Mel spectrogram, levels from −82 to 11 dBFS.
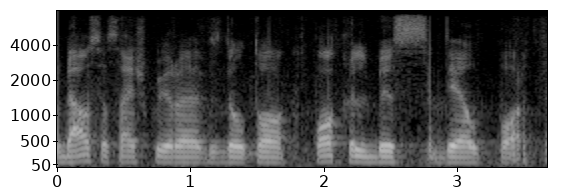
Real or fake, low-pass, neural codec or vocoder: real; 7.2 kHz; none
